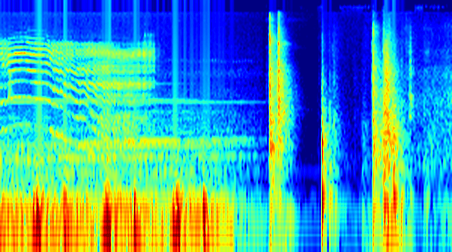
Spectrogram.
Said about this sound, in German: Das rostige Quietschen er schien mir lauter zu sein als das Pulsieren meines Blutes, das mir durch die Ohren rauschte. Und mit einem lauten Knarren öffnete sich die Tür nach innen.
